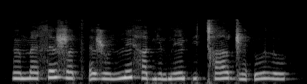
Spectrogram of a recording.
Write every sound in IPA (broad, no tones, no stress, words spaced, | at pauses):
ə̃mæ ɬɛʐat͡sʼɛʐũ nẽhabʲɛ̃ bẽpʲu ǀʰaɖ͡ʐẽ ʔulu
